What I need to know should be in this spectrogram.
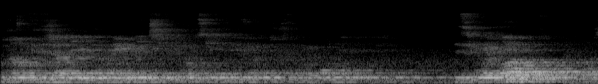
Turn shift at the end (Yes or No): Yes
